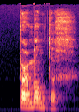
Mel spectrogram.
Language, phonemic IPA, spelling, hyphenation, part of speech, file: Dutch, /pɑrˈmɑn.təx/, parmantig, par‧man‧tig, adjective, Nl-parmantig.ogg
- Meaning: 1. proud, self-assured, brave, arrogant 2. perky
